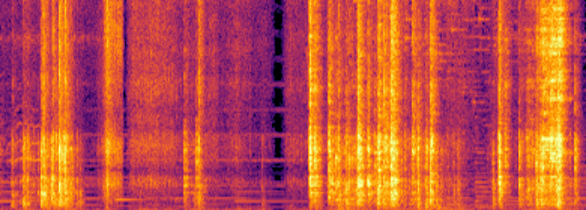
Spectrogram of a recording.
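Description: A new frying pan and other kitchenware being handled, with scattered metallic clinks, knocks and clatter in uneven bursts, separated by a quieter stretch in the middle.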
